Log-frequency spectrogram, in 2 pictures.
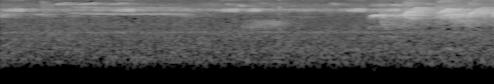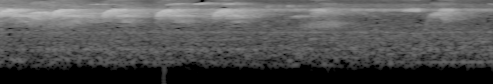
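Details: Eastern yellow wagtail on Amami Oshima, Japan: a burst of bright, high chirping notes fired in quick succession for about three seconds, then fainter scattered chirps, over a steady high insect hum.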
